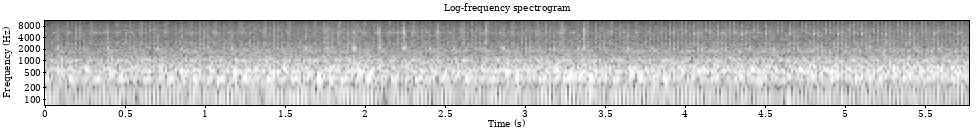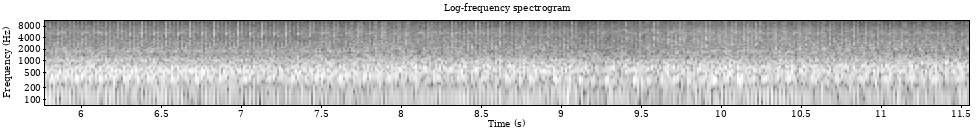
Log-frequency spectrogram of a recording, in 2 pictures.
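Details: 1938 Chevrolet coupe six, warm and running during valve adjustment, exhaust lash set to 0.014 in; even tappet tick about three a second, no loud clatter, steady speed; valve lash properly set.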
